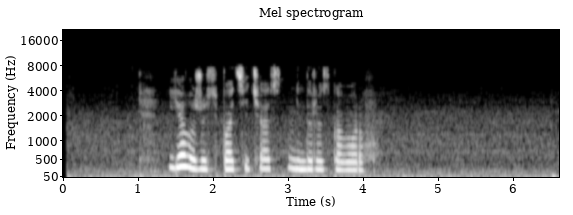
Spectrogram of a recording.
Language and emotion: Russian, sad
